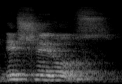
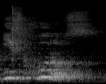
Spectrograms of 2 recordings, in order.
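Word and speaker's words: ἰσχυρός: We pronounce this word in church, Isheros, mighty. From Agios, Otheos, Agios, Isheros, right? This is a Greek word that means mighty. It's supposed to be pronounced Ischuros, first of all, which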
